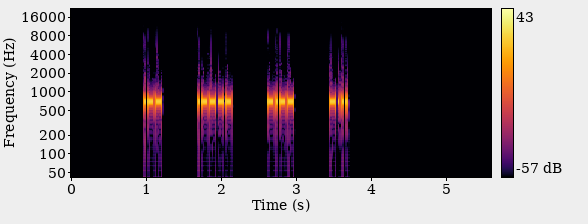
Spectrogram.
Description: Morse code, heard as a keyed tone, about 47 wpm, spaced as for 16 wpm, 700 Hz. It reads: W1YB
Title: USA Call Signs - 4 Characters - 6x Character Spacing - 45wpm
